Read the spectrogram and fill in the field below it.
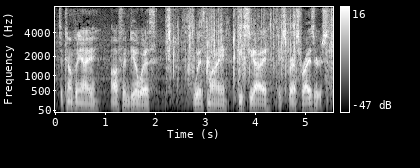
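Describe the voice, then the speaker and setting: A man's voice: low voice, a little hiss or hum. A middle-aged man hosting a casual unboxing video, rambling and stumbling over words as he corrects himself. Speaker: tech channel host.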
